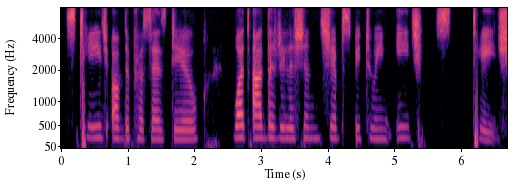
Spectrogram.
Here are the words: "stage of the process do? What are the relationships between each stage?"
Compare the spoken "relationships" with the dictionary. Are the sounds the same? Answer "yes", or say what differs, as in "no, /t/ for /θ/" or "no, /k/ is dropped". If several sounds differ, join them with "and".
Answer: yes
